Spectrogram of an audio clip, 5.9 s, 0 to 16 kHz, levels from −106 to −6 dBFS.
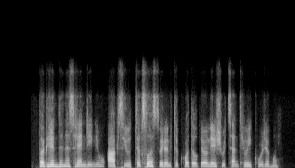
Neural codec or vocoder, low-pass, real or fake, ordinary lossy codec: codec, 16 kHz, 0.5 kbps, X-Codec, HuBERT features, trained on balanced general audio; 7.2 kHz; fake; Opus, 16 kbps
